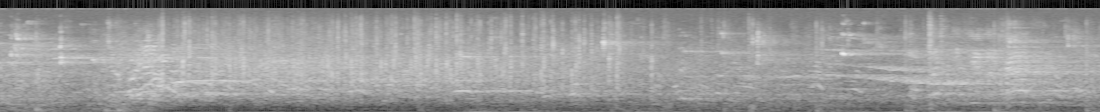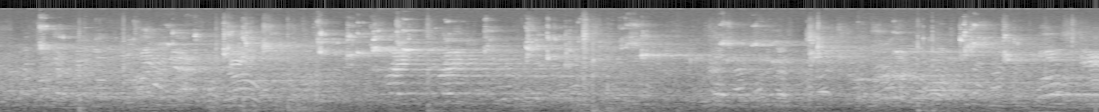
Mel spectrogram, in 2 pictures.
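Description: Basketball game sounds on a hardwood gym court: a ball bouncing and players' feet moving, over a steady background of crowd and bench voices.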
